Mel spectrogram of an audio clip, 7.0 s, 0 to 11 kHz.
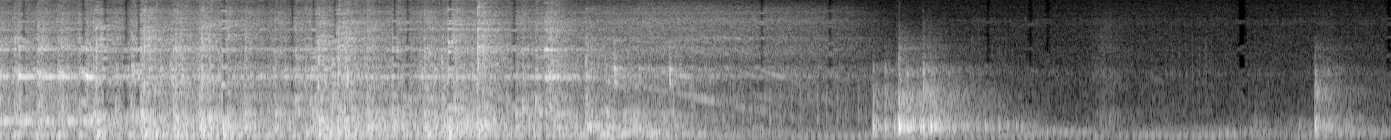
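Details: Kubota D722 three-cylinder diesel after injection pump work: uneven clatter that stumbles, fades and dies with stray knocks. Rough running from air drawn in with the fuel.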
